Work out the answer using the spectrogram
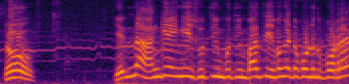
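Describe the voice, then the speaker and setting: A man with a Tamil accent acting a scornful loudmouth who mocks and scolds beggars in a film comedy scene. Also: very high-pitched, steady tone, very fast, highs cut off, noisy background. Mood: scolding. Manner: sharp mocking scolding. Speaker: comedy actor.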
